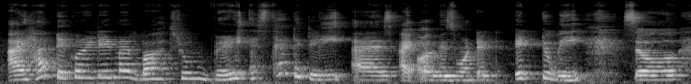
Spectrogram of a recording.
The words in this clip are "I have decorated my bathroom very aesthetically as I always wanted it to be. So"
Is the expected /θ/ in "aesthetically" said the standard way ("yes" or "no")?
no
